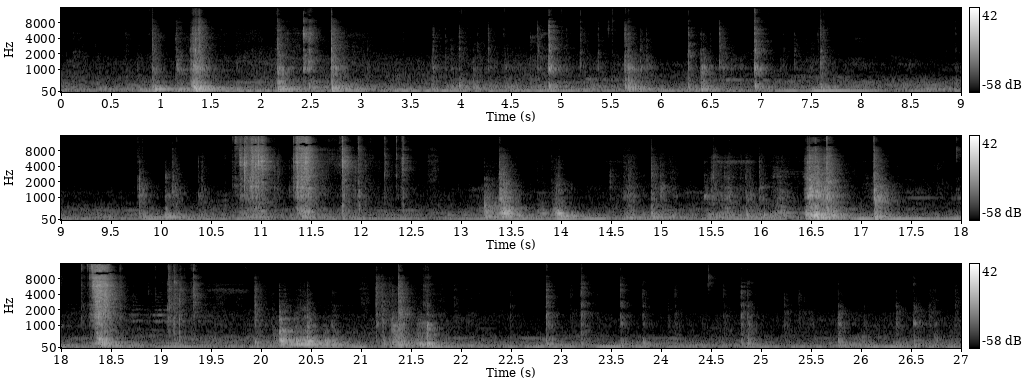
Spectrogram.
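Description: Irregular clicks, taps and knocks of small household items being picked up, moved and set down while a bathroom cabinet area is cleared and organised, with a few louder knocks around the middle.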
